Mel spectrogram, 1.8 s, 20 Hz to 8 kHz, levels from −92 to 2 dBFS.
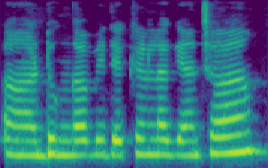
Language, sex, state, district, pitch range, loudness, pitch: Garhwali, female, Uttarakhand, Uttarkashi, 255-275 Hz, -14 LUFS, 265 Hz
